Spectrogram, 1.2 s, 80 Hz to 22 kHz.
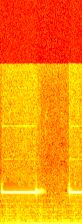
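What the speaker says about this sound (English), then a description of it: "Something's beeping. It's the microwave by the sounds of it. What the fuck is that? It's an alarm!" An alarm beeps in the video game Road 96, one steady high electronic tone that fades and returns in two sustained bursts over a low background hum.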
